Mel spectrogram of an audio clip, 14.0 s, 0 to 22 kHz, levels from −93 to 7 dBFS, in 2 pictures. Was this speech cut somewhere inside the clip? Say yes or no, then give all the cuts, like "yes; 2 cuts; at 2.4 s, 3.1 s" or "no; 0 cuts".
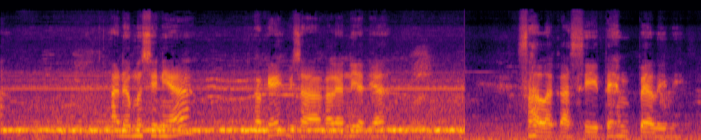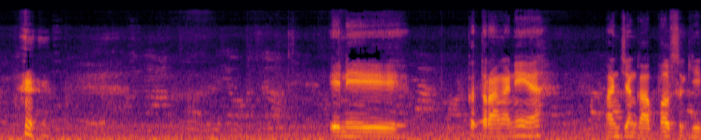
yes; 1 cut; at 4.7 s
